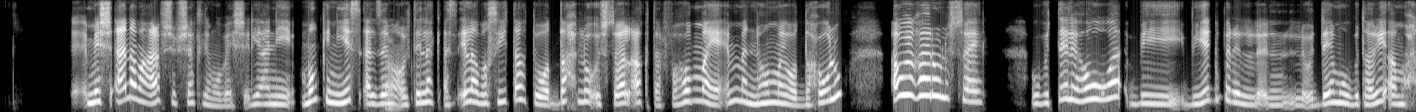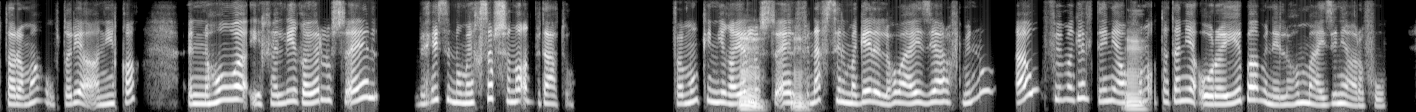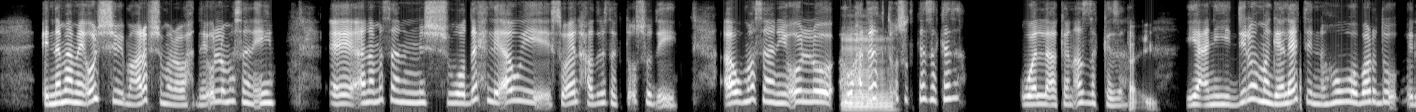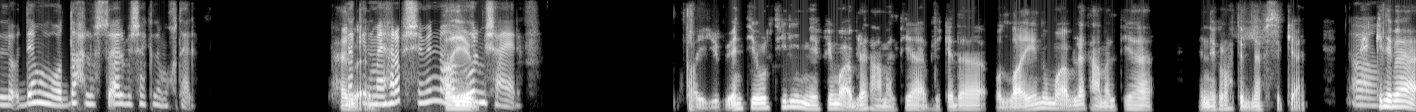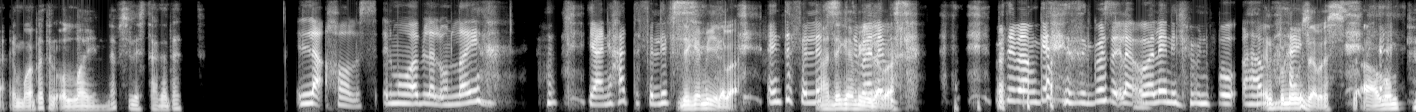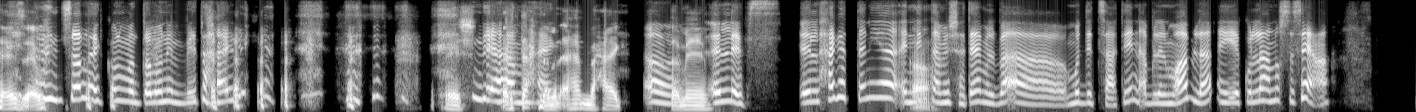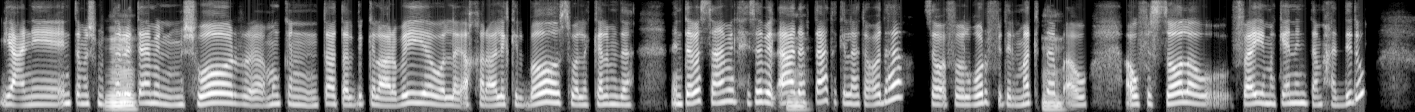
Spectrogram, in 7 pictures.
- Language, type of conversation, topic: Arabic, podcast, إزاي بتجهّز لمقابلة شغل؟
- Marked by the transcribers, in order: unintelligible speech; in English: "أونلاين"; other background noise; in English: "الأونلاين"; tapping; laughing while speaking: "الأونلاين يعني حتّى في اللبس … بنطلون البيت عادي"; in English: "الأونلاين"; chuckle; laugh; laugh; laugh; giggle; in English: "الباص"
